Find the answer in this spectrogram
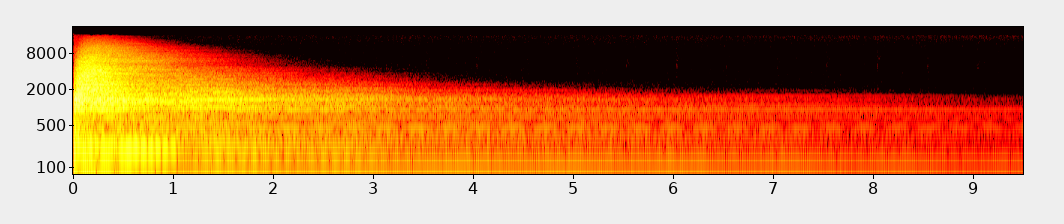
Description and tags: Chinese Cymbal 46 2
A natural sound of Chinese Cymbal.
